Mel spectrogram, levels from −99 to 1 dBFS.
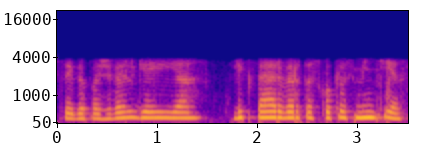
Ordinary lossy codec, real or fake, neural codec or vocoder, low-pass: Opus, 24 kbps; real; none; 3.6 kHz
